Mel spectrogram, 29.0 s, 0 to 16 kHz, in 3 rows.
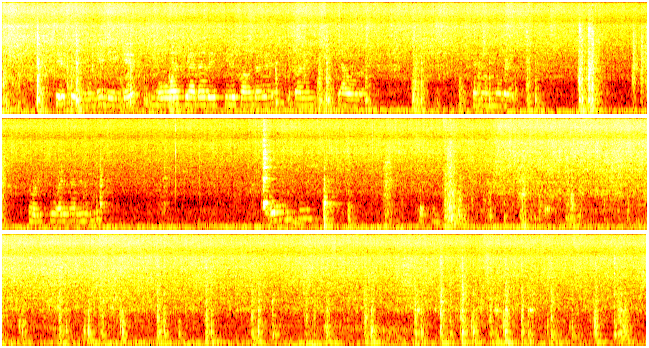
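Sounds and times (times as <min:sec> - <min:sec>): masala sizzling in oil: 0:00.0 - 0:29.0
spoon scraping in a pan: 0:13.5 - 0:29.0.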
